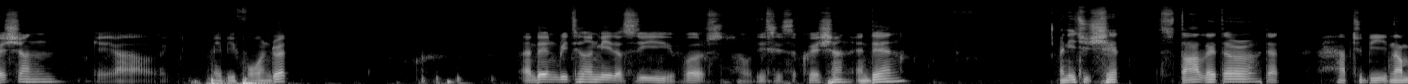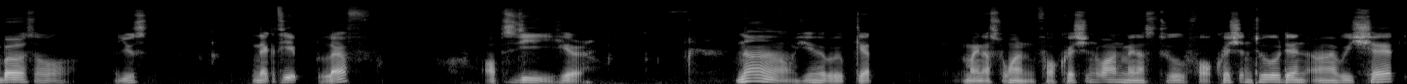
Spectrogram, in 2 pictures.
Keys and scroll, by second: 5.6-6.7 typing, 7.1 Up, 7.7 Down, 8.0 typing, 9.1 F2, 9.7 Left, 9.9 Left, 16.2-19.1 typing, 19.3 Down, 20.3 typing, 20.6 Return.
